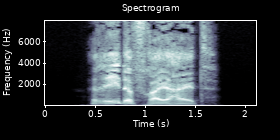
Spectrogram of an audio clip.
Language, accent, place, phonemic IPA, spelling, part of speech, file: German, Germany, Berlin, /ˈʁeːdəˌfʁaɪ̯haɪ̯t/, Redefreiheit, noun, De-Redefreiheit.ogg
- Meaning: freedom of speech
